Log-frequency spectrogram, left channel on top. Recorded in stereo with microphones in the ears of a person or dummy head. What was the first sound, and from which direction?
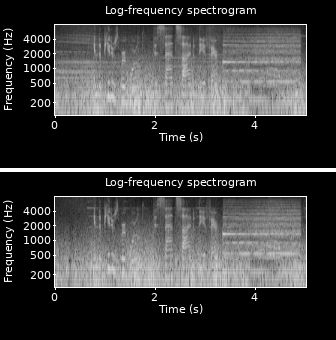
A man speaking, centre (ahead or behind).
